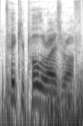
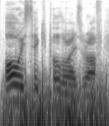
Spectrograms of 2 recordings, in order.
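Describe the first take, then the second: First: Said in the usual way. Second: "Always" punched, louder and faster; stress on Always. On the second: Shown as a demonstration. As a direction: hit the word "Always" hard.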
